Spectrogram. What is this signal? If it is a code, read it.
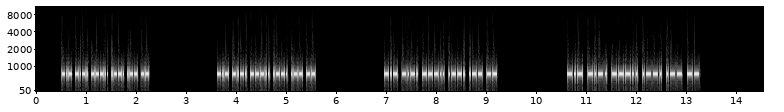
Morse code, heard as a keyed tone, about 43 wpm, 700 Hz. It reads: KC8PWM KC8PWM KC8PWM KC8PWM
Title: Speed Racing - USA 2x3 Call Signs 35wpm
